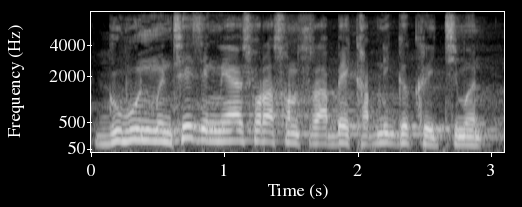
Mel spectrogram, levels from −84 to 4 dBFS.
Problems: none marked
